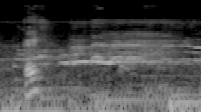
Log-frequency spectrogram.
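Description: A rooster crowing: one long, high call lasting about a second and a half.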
